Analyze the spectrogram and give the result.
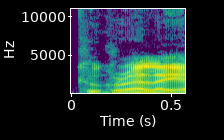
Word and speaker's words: Cucurella: They brought this, how do you say, Cucurella, is it? – Cucurella, yeah.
